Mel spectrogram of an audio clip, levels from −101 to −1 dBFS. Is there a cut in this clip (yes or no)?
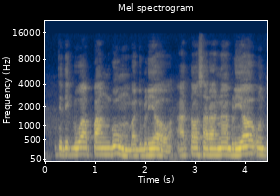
no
